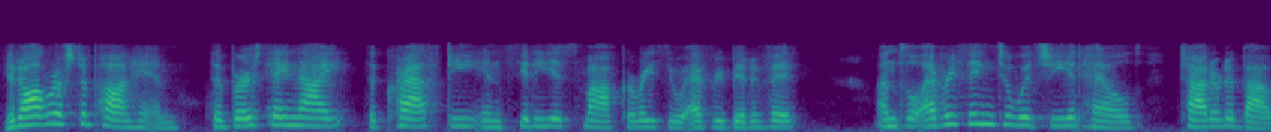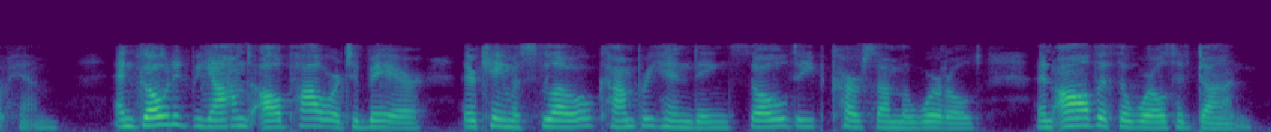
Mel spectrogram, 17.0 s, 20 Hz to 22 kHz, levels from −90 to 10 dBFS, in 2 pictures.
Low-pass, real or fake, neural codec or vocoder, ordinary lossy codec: 5.4 kHz; fake; codec, 16 kHz in and 24 kHz out, 0.6 kbps, FocalCodec, streaming, 4096 codes; AAC, 32 kbps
